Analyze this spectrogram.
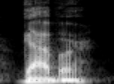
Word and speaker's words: Gabor: Gabor.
